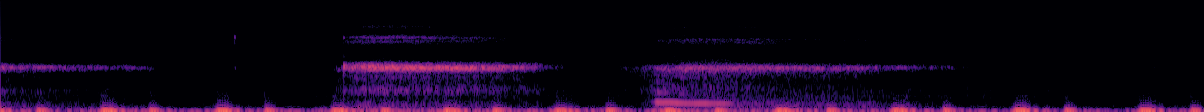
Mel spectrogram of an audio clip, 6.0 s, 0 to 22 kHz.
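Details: Steady soft low heartbeat thumps with faint high tones and rustling, recorded on a 3Dio binaural microphone during a hugging sleep-aid ASMR stream, clipped to heart sounds only; normal heart sounds.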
